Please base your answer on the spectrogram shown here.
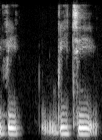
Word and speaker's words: curriculum vitae: So a curriculum vitae, and here you've got the pronunciation underneath here, curriculum vitae. In the US they say VT, I think, yeah.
